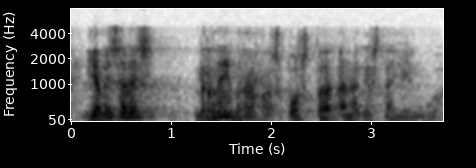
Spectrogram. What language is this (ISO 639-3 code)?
cat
